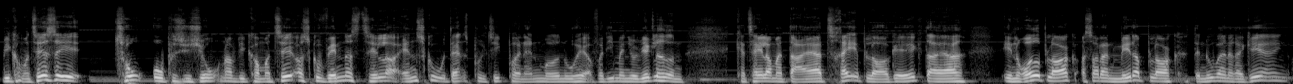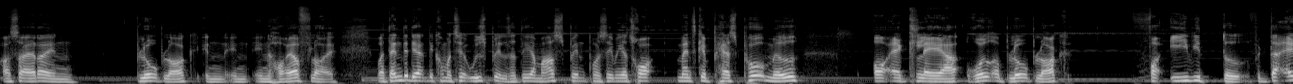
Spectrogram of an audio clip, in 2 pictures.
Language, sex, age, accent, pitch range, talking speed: Danish, male, 30-49, native, 130-160 Hz, 235 wpm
